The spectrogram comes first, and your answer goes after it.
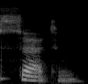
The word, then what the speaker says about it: certain: They are not mountain and certain. No, the pronunciation is mountain and certain. Just because we see this ending of ain that is found in pain and train, people assume that the pronunciation is the same, but it's not.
